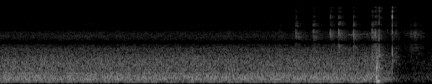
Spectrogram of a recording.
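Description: Steady background hiss, then near the end a few light ticks and one sharp click as a golf club strikes a small practice golf ball on carpet.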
